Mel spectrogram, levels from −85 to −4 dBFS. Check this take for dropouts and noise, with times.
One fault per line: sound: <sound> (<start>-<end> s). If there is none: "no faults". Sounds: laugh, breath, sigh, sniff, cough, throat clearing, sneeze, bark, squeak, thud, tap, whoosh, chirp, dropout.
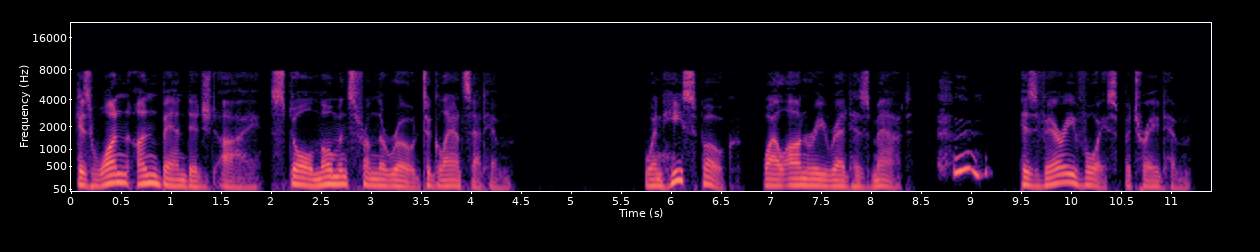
sound: laugh (8.7-9.2 s)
